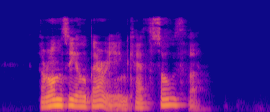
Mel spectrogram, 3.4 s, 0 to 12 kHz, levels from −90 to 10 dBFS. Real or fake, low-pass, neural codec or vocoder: fake; 7.2 kHz; codec, 16 kHz, 16 kbps, FreqCodec, smaller model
